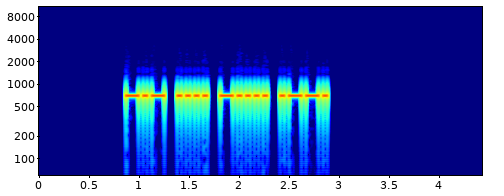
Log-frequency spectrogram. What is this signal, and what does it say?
Morse code, heard as a keyed tone, about 28 wpm, 700 Hz. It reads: KH6P
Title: DXCC-100 Call Signs - 4 Characters - 28wpm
